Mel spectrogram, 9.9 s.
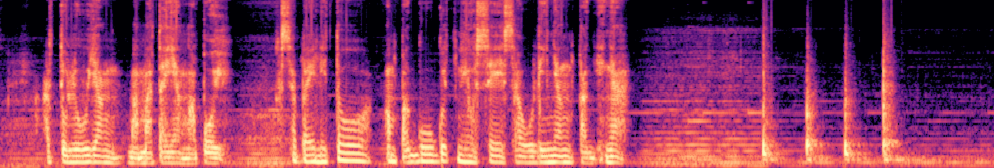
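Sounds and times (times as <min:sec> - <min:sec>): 
speech: 0:00.6 - 0:06.4
knocking on a wooden door: 0:07.6 - 0:09.1.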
